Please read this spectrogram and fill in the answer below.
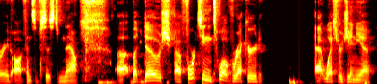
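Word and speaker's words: Doege: And then the big one, in my opinion, former West Virginia quarterback Jarrett Doge. I believe that's how you pronounce it, like the meme.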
